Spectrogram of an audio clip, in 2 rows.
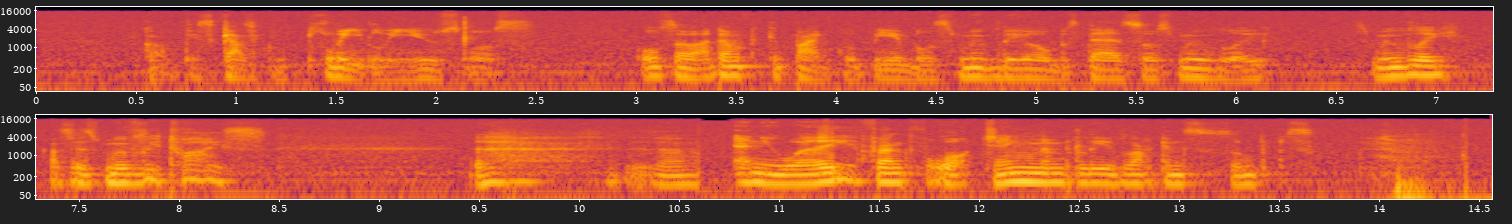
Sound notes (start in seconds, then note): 9.4 sigh; 13.9 sigh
